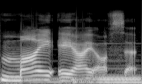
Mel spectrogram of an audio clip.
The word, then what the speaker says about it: My AI Offset: It's my AI offset with the emphasis on the AI.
